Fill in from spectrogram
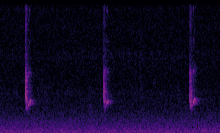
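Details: Sparrow, the first to visit that day in early February before flying off, gives three short, high chirps about one and a half seconds apart over a quiet background.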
